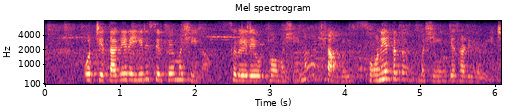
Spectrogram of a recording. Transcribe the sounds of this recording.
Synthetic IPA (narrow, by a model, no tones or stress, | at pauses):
ʊɾt͡ʃeːt̪aːɡeːɾəiɾiːsɪɾpʰeːməʃiːnãː | səʋeːɾeːʊʈʰːoːməʃiːnaːʃaːmilsoːnẽːt̪əkməʃiːnkẽːsaːɖiːzəmḭːt͡ʃ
